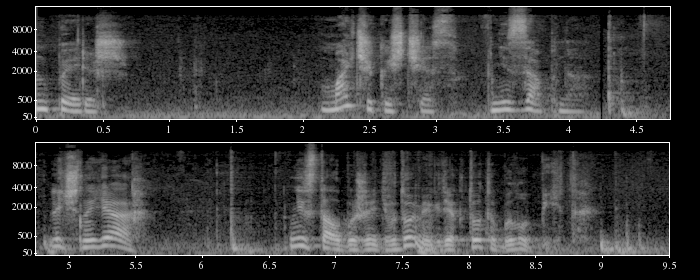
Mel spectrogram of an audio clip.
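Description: A young girl speaks quietly and calmly nearby.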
